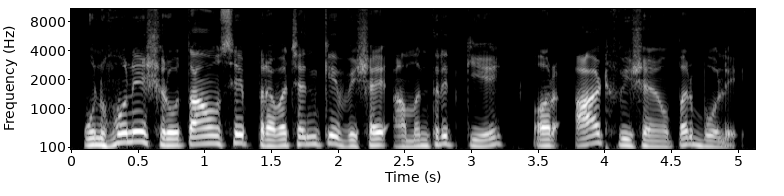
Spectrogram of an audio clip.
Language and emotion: Hindi, neutral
